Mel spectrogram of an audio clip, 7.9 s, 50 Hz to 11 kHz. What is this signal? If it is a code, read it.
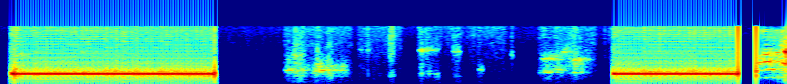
Ringback tone (North America), 440 + 480 Hz.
